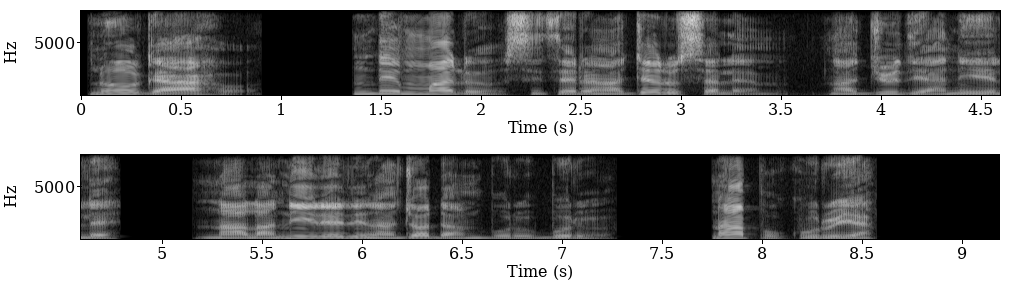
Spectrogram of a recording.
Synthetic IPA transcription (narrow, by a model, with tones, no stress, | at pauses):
no˦ɡa˨a˦ɦʊ̰˨ | n̩˦dɪ˦m̩˦ma˦dʊ˨si˨te˨ɾe˨na˨d͡ʒe˦ɾu˦sa˦lḛ˨m̩˨na˨d͡ʒu˦di˨a˨niː˦le˦ | na˨a˨la˨niː˦le˦dɪ˨na˨d͡ʒɔ˦da˨n̩˨bʊ˨ɾu˨ɡ͡bu˦ɾṵ˨ | na˦pʊ˨kʷu˦ɾu˦ja˦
